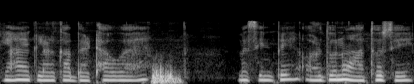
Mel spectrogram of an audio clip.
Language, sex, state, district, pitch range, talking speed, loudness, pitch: Hindi, female, Bihar, Kaimur, 190-210 Hz, 175 wpm, -18 LUFS, 195 Hz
